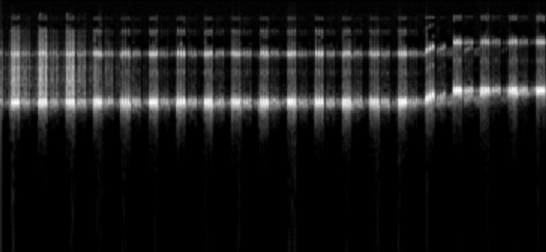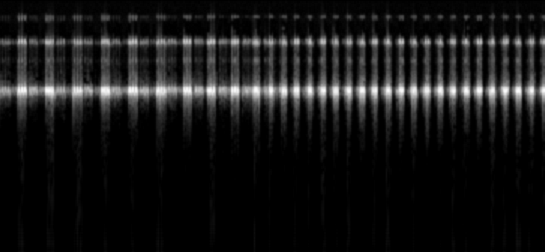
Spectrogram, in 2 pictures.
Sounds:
cricket chirping

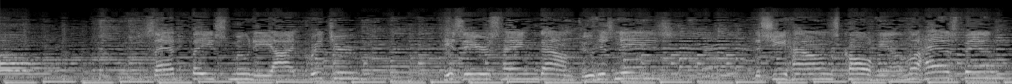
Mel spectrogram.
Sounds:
Music, Bluegrass, Country

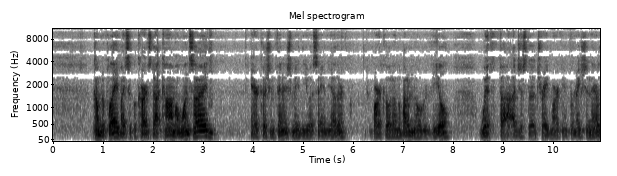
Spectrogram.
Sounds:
Speech

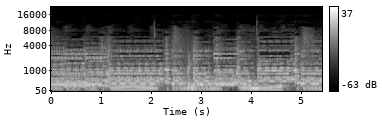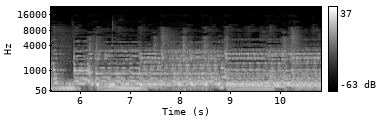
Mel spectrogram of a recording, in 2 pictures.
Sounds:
Organ, Electronic organ

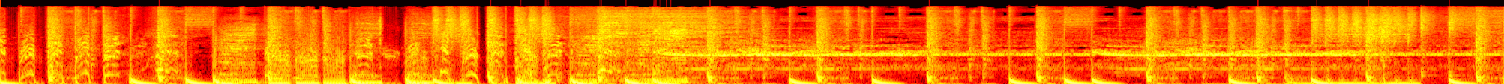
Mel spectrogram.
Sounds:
Music, Drum and bass

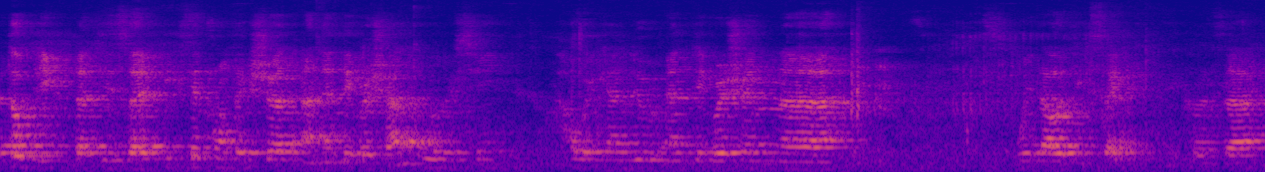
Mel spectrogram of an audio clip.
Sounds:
Speech

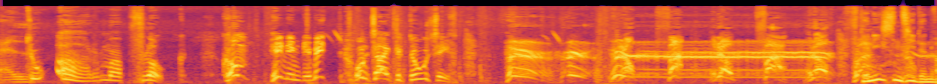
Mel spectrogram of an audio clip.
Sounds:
Speech

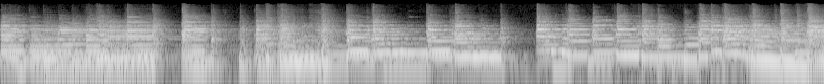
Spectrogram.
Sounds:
Music, Guitar, playing electric guitar, Plucked string instrument, Musical instrument, Electric guitar

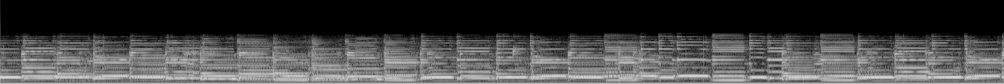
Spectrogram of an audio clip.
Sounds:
Music

